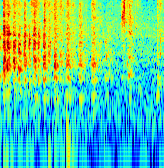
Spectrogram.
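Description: Siberian husky panting rapidly with her mouth open, the panting strongest in the first second and then easing off.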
